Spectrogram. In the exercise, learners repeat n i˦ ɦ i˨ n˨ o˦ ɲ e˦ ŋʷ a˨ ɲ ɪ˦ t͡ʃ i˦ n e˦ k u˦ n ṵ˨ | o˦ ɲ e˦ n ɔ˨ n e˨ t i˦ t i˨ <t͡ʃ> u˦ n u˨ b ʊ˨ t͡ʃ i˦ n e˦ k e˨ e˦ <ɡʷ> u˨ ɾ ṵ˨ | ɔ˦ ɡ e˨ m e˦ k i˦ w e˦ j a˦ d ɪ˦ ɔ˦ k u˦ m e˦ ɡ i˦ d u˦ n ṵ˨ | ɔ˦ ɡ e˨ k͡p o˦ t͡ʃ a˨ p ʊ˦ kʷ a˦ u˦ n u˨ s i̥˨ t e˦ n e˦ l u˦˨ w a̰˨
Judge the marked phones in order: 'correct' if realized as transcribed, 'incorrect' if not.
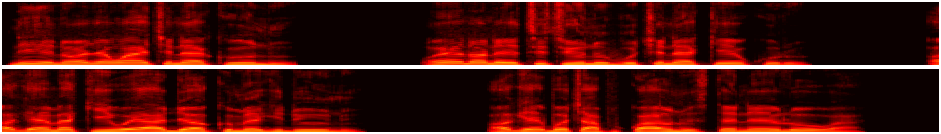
incorrect, incorrect

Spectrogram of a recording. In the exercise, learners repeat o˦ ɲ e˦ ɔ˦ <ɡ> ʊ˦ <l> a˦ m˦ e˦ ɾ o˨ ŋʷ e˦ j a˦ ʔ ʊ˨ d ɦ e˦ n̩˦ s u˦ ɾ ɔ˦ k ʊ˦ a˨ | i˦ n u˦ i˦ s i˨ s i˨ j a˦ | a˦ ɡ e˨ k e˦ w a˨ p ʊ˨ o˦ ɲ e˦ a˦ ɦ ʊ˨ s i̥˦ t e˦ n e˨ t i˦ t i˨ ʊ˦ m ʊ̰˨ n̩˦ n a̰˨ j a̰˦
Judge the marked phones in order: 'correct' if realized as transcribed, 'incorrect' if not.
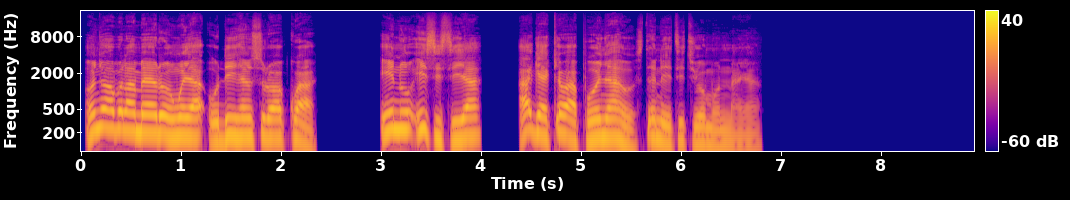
incorrect, correct

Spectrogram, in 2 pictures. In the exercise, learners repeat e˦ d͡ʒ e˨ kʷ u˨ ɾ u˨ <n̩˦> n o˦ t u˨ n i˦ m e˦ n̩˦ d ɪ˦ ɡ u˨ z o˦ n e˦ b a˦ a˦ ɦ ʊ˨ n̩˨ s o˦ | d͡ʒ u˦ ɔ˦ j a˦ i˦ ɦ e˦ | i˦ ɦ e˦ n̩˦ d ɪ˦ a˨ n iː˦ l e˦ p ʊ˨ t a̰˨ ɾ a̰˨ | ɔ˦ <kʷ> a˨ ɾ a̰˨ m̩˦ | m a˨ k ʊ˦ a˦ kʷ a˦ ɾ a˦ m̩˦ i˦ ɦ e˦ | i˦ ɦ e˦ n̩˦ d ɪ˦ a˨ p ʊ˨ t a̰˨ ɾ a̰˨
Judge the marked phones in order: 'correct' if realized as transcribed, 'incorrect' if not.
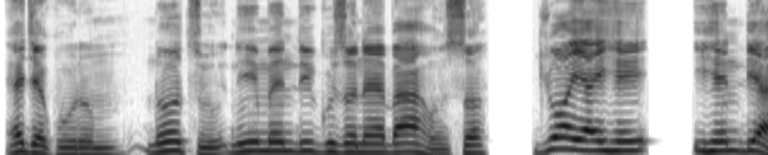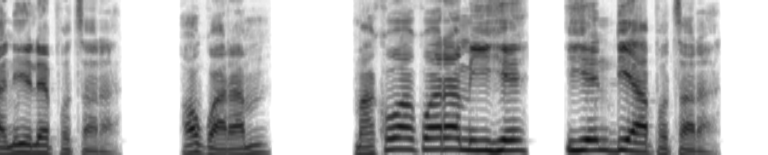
incorrect, incorrect

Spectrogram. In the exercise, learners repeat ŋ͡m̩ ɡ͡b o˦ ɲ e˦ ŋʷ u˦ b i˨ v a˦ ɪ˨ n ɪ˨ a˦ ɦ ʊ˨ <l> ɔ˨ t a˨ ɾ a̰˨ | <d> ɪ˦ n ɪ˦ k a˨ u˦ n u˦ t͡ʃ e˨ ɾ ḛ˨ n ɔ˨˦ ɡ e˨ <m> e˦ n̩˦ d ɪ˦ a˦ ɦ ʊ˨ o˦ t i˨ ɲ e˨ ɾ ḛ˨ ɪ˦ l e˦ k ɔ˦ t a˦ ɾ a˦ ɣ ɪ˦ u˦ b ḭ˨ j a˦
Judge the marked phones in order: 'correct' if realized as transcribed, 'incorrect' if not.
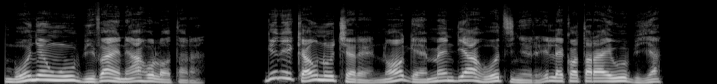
correct, incorrect, correct

